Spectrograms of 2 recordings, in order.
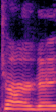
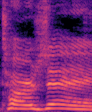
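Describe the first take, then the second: First: It is said in an ordinary, everyday way. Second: It is said in a fancy, French-like way. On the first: The speaker is not trying to sound classy. "instead of" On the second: The speaker wants to sound classy. "when we want to sound posh, we say"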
